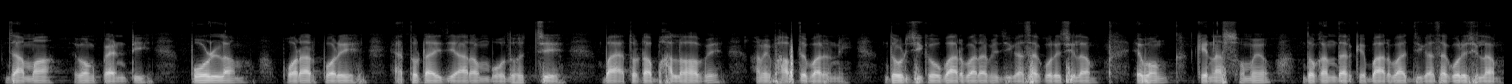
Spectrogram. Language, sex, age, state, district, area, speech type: Bengali, male, 60+, West Bengal, Nadia, rural, spontaneous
